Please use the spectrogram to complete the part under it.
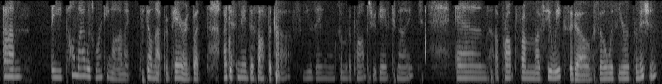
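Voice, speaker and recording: A woman calling in to a radio show over a phone line, polite and gently hesitant, about to share a poem. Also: lowish voice, unhurried, breathy edge. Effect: heard over a phone line into a radio show. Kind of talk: call-in chat, reading a poem.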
